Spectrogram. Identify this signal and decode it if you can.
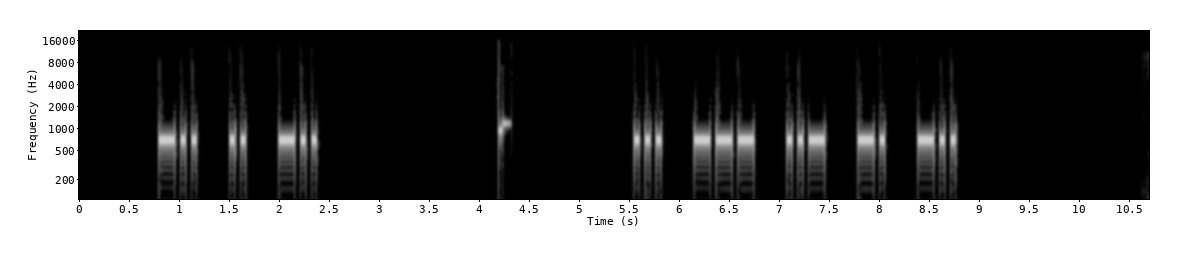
Morse code, heard as a keyed tone, about 22 wpm, spaced as for 16 wpm, 700 Hz. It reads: DID SOUND
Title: 2x Character Spacing - Top 200 Words - 22wpm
